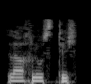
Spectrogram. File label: "lachlustig", German; adjectives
